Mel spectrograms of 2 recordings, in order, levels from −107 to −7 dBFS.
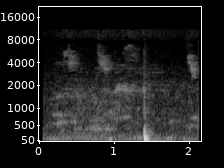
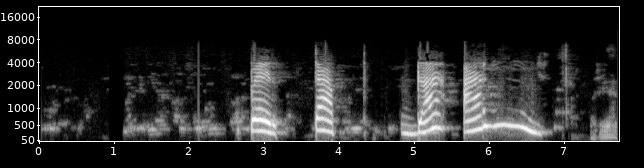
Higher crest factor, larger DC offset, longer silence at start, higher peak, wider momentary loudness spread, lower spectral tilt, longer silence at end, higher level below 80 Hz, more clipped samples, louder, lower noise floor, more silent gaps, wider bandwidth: first, 26 dB vs 16 dB; neither; second, 1.4 s vs 2.65 s; second, -14 dBFS vs -2 dBFS; first, 24 LU vs 13 LU; first, -8.5 dB/octave vs -6 dB/octave; first, 0.65 s vs 0.15 s; first, -46 dBFS vs -66 dBFS; neither; second, -34 LUFS vs -15 LUFS; second, -58 dBFS vs -67 dBFS; neither; first, 10.5 kHz vs 6.2 kHz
